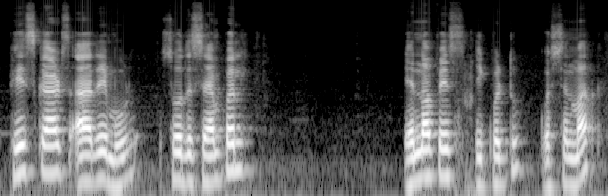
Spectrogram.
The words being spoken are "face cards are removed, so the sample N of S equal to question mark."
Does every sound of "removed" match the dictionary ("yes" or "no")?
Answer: no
